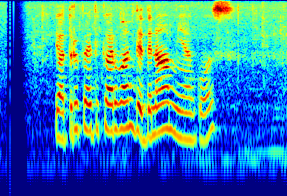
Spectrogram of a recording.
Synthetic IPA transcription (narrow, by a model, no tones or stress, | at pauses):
jɐt̪uɾupæd̪ikɐɾuʋand̪ed̪enaːmijaɡos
